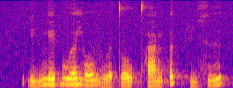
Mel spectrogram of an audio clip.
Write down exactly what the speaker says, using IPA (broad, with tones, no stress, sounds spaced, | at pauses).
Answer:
ɗ i˨˩˦ ŋ e˧ ɓ u˧ ə̯ j o˧ v u˨˩ ə̯ t̪ o˧˥ w t̪ʰ a˧ ŋ ʔ ə˦˥ k̚ h i˨˩ x ɨ˧˥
